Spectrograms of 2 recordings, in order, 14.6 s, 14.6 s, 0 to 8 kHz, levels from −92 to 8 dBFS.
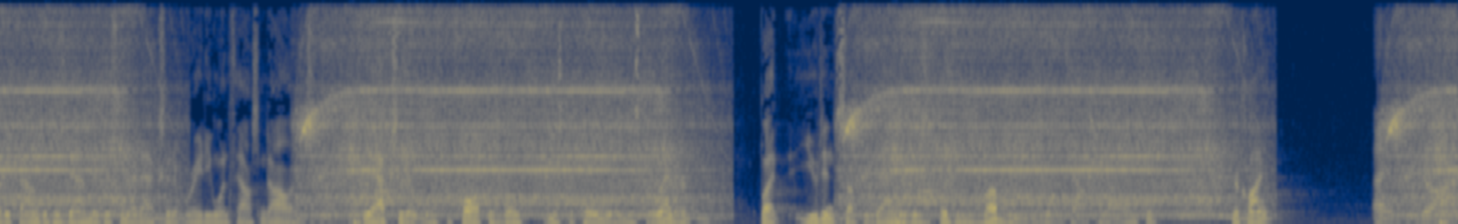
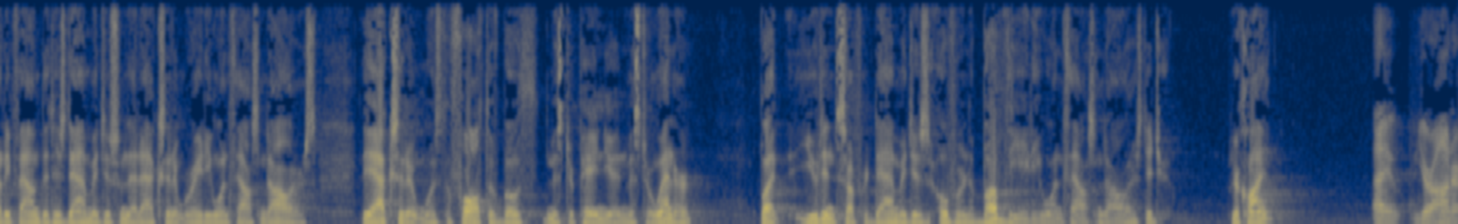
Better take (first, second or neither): second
